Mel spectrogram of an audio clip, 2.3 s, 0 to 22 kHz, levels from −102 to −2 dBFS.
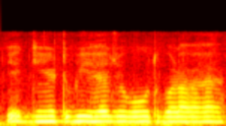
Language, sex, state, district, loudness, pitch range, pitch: Hindi, male, Jharkhand, Deoghar, -13 LUFS, 150-160 Hz, 155 Hz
